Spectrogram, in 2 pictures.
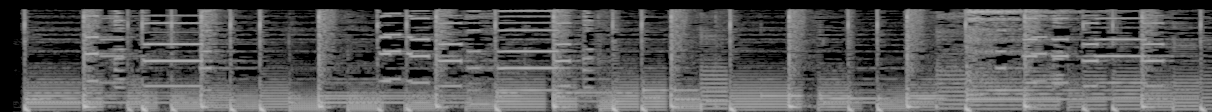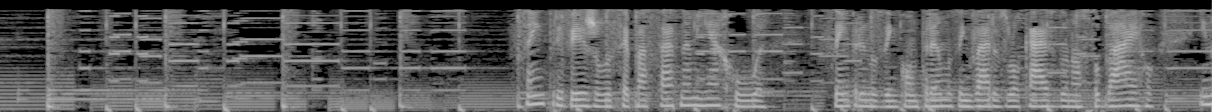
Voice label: Paquera Feminino; Telemensagens 2017

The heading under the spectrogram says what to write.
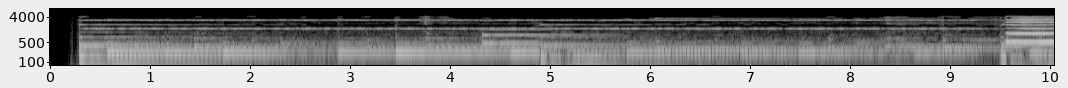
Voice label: RECONCILIAÇÃO F

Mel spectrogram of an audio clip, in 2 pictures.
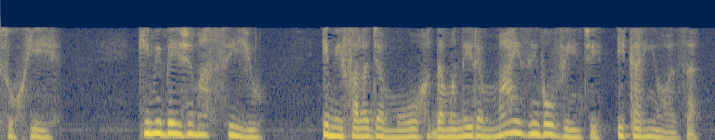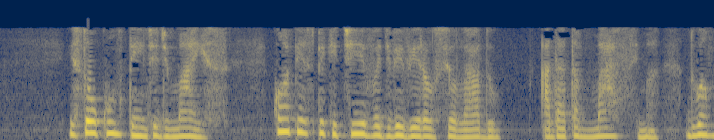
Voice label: Natal romantico, Telemensagens, fem; Telemensagens 2017; Natal & Ano Novo

